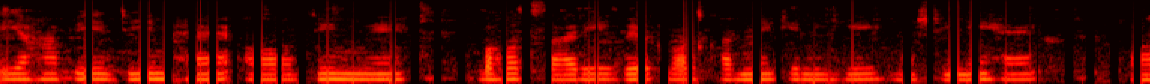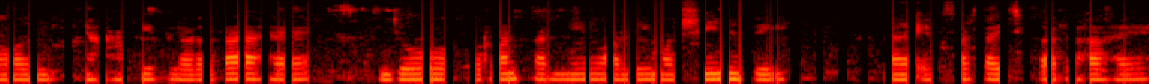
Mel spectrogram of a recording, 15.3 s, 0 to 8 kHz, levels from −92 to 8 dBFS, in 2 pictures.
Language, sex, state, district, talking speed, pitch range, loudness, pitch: Hindi, female, Chhattisgarh, Bilaspur, 125 wpm, 185-195 Hz, -43 LUFS, 190 Hz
